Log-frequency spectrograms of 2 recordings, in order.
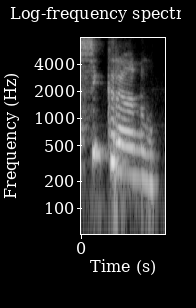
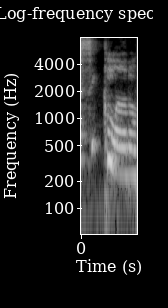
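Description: First: The middle syllable has an R sound. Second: The middle syllable has an L sound. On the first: The speaker calls it right. "É cicrano. Cicrano, a pronúncia" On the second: The speaker calls it wrong. "Não é ciclano"

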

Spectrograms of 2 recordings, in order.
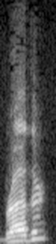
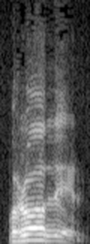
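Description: First: The word is said with a plain English accent. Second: The word is said with a Spanish accent.

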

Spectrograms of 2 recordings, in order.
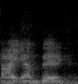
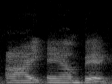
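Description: First: It is read plainly, without excitement. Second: It is read with excitement and emphasis.

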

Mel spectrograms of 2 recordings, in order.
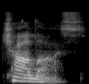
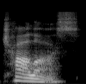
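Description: No difference in how they are said.

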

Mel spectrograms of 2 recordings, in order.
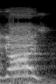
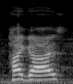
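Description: First: The greeting is said too loudly. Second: The greeting is said at a quieter volume.

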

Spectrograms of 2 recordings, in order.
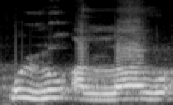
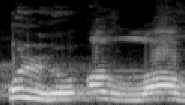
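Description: First: The l in Allahu is light and thin. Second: The l in Allahu is heavy and thick. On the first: The speaker calls it wrong. "কুল্লু আল্লাহু আহাদ বলবো না" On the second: The speaker calls it right. "আল্লাহ শব্দের লামটা পুর হবে অর্থাৎ মোটা হবে"

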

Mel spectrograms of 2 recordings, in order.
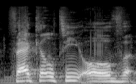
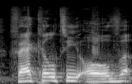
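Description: No difference in how they are said.

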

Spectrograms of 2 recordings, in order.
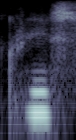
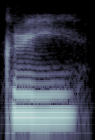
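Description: First: The word is not pronounced the French way. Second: The word is pronounced the French way. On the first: The speaker calls it wrong. "It's not Gris" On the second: The speaker calls it right. "it's a French-based name, pronounced Pinot Gris"

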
